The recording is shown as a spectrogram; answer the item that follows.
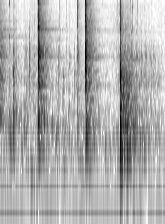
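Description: Pie Face game's plastic crank handle being turned, clicking about twice a second, one click per turn.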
